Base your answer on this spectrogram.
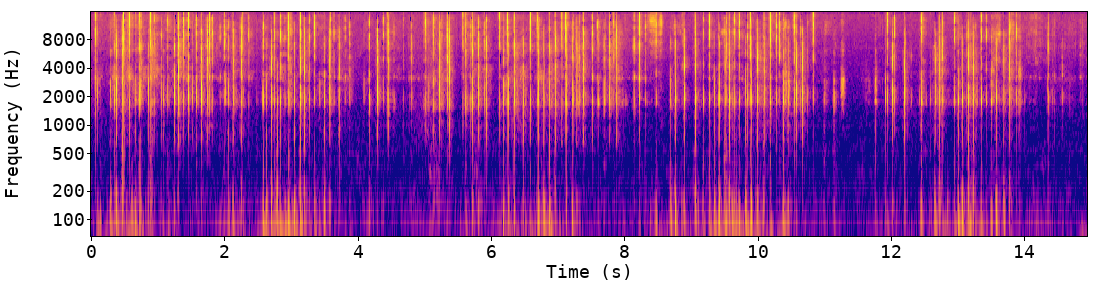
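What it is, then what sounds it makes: Gel hand warmer pad tapped with nails. A small, round, clear plastic gel-filled hand warmer pad is held in the palm and tapped rapidly with the fingernails of the other hand. The fast, irregular taps run in waves that swell and ease off, each one a short dull thump with a faint bright click on top and almost no ring.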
